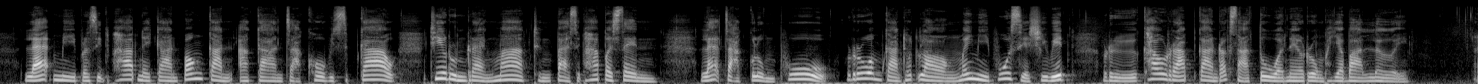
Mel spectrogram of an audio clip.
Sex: female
